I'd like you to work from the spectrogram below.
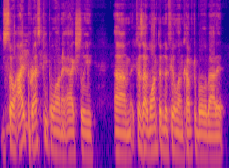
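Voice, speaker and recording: A man's voice: medium pitch, quick pace, rough recording. A man hosting a podcast, talking casually with loose slang and lots of fillers. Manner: laid-back, slangy, many fillers. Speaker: podcast host. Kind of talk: casual chat.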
